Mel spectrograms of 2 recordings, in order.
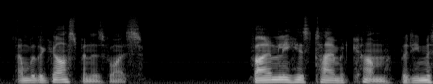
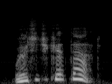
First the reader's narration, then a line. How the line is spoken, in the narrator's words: said Fenchurch, sharply, and with a gasp in her voice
